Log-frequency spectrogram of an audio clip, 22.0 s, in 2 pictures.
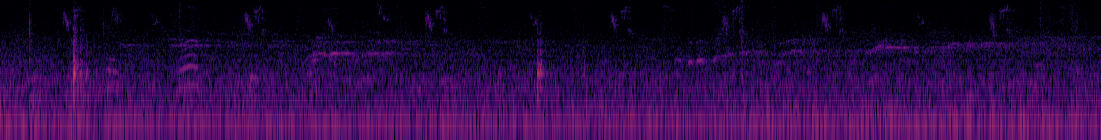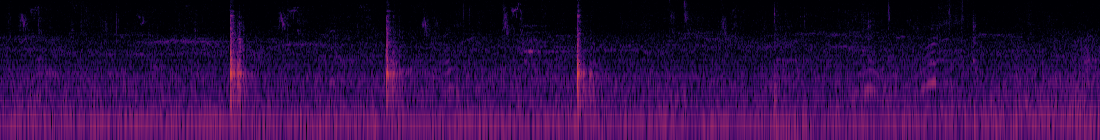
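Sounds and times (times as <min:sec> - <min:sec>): small birds chirping: 0:00.0 - 0:21.6.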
